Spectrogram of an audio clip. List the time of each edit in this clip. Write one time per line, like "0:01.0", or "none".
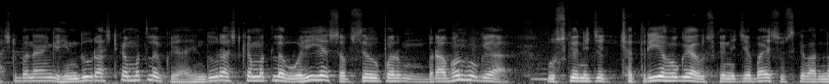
none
